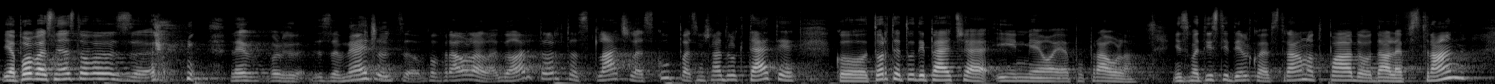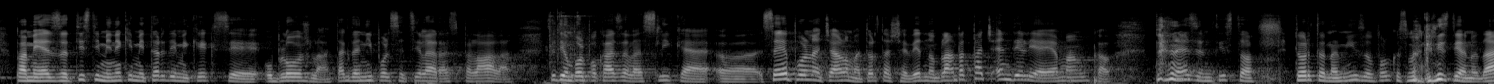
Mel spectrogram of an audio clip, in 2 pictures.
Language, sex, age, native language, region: Slovenian, female, 30-49, Slovenian, Drava region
